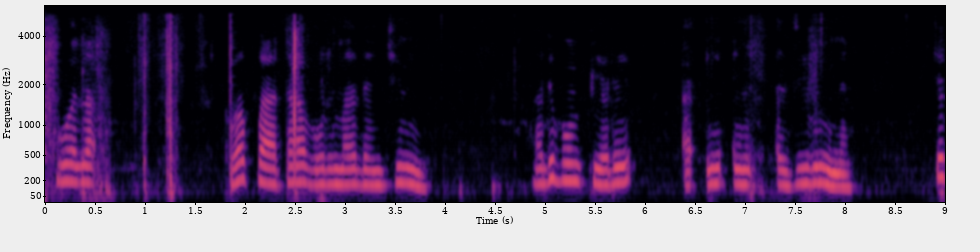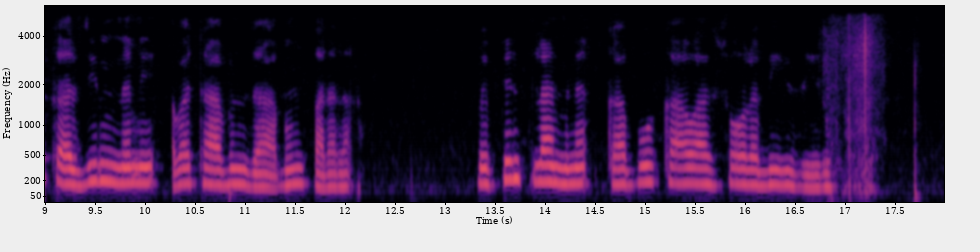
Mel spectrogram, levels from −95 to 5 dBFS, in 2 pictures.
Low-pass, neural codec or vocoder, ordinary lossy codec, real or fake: 5.4 kHz; codec, 24 kHz, 3.1 kbps, DualCodec; MP3, 32 kbps; fake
